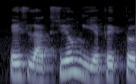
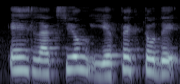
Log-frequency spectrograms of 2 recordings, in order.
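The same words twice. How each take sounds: First: It is spoken at a normal pitch. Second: It is spoken at a high pitch. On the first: "En un tono normal" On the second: "con un tono agudo"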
